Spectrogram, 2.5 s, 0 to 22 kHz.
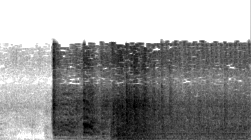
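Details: Engine after alternator repair and reinstall, battery 12.6 V, heater/glow cycle first: cranks and catches within a second, settling into a steady even idle with no whine or squeal; charging reads 13.6–14 V, normal.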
